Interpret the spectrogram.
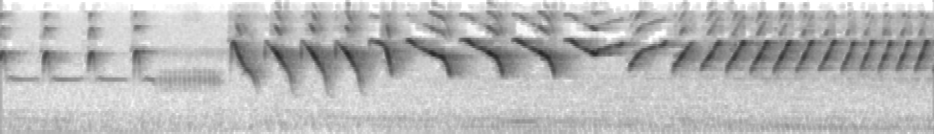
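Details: Mushti canary song meant to excite females for breeding: a few short notes and a brief low buzz, a pause, then a run of sharp descending whistled sweeps leading into a rapid, regular high trill.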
